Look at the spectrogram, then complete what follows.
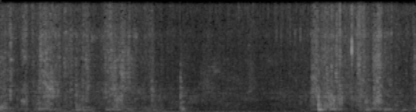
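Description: Wooden spatula stirring a thick, wet chili paste in a nonstick pan, making soft, irregular scraping strokes. One stroke about five seconds in is louder than the rest.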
